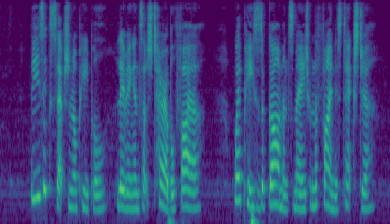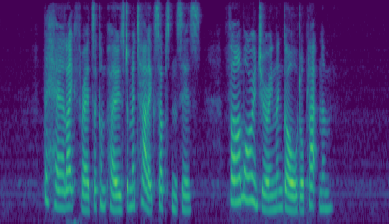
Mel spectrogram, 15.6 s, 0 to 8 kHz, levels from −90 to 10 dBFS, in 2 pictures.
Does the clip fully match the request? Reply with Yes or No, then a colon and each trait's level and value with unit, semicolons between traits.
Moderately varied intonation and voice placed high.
Yes: average, 4.1 semitones; high, 230 Hz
